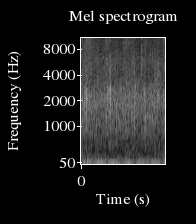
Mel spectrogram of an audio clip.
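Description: Audience clapping on a Malayalam television game show, a short, dense burst of applause at steady loudness from start to finish.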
